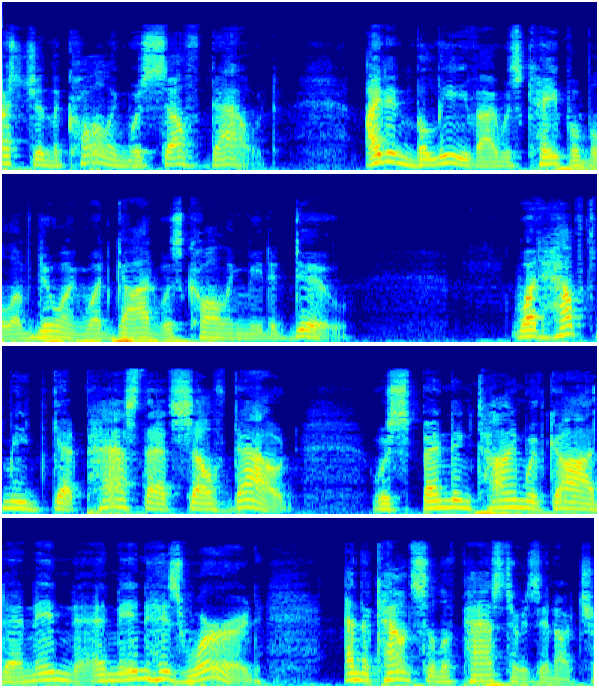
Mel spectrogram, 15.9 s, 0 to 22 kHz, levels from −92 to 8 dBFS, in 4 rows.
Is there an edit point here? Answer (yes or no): no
